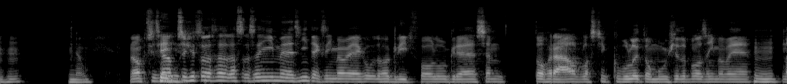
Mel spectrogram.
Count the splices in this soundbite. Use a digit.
0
